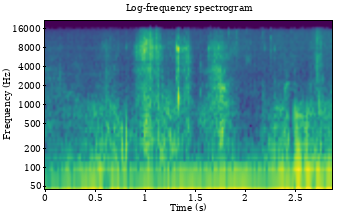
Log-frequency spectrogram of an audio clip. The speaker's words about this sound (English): That's some serious slurping going on now, there.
